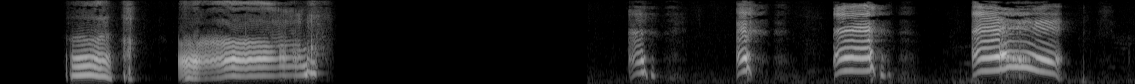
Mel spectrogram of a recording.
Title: Baby Crying sound effect _ baby screaming and crying _ baby noises #𝙖𝙣𝙜𝙧𝙮𝙨𝙤𝙪𝙣𝙙 #babycrying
